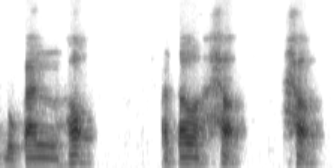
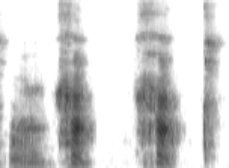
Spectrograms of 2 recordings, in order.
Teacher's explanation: yang harus diperhatikan dalam huruf kha ini adalah dia harus ada dengkuran ya. Nah, harus ada dengkuran kha.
